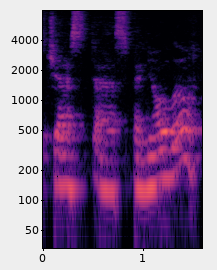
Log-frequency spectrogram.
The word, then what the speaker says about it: Jess Spagnolo: Kent Street West and Our Guest today is justess spolo did I pronounce that correctly yes you did awesome I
